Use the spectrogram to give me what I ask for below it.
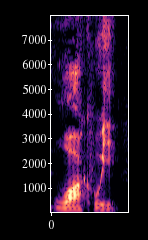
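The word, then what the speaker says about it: Wokwi: going to have is how do you pronounce this thing what what is the what's the deal with the name well here's the deal the developers were Ewoks you take off the E you got walks so that's walk and then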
